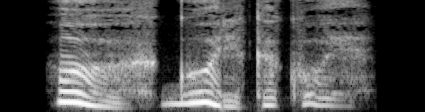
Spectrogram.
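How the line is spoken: Confused muttering. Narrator (Russian): пробормотала Райка, растерянно

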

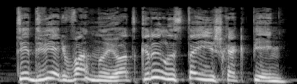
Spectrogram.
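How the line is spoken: Giggle. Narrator (Russian): хихикнула Ася

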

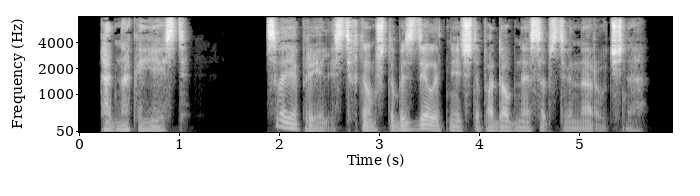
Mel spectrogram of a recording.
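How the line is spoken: Whisper. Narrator (Russian): прошептала избранная

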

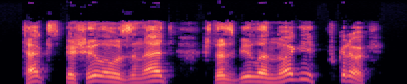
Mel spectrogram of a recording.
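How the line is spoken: Girl laughing loudly. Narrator (Russian): захохотала девица

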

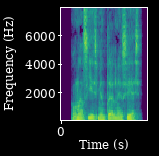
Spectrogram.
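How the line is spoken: Plain. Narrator (Russian): ответил

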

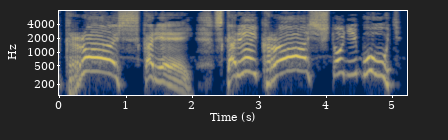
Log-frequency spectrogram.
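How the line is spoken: Joyful shout. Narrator (Russian): Мишка обрадовался и как закричит

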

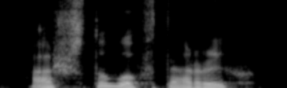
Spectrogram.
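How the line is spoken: Soft sudden question. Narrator (Russian): вдруг мягко спросил он

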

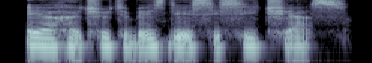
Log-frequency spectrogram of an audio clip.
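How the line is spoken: Low husky voice. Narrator (Russian): низким хриплым голосом произнес Роберт

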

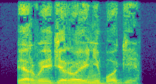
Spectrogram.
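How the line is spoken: Growling. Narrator (Russian): прорычал Карнадас

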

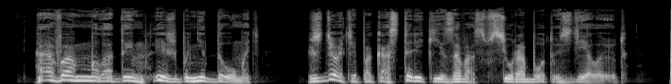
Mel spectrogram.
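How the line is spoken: Grumbling necromancer. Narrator (Russian): проворчал некромант

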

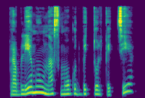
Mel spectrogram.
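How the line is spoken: Even-voiced reply. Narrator (Russian): ровным голосом ответил Пит

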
